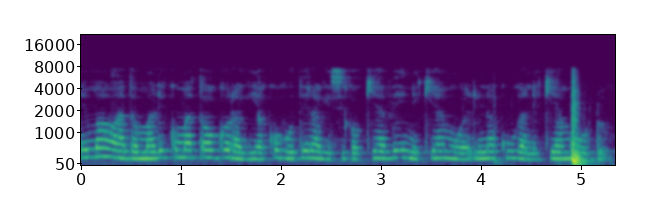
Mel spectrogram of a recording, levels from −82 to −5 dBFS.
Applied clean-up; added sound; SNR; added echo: none; Chirp, tweet / Slam / Car; 2 dB; reverberation time 0.3 s.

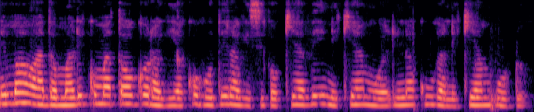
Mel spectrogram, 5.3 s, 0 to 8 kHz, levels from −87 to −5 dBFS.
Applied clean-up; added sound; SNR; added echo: neural mask model DeepFilterNet 3.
